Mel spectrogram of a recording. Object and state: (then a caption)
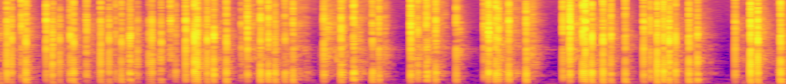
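Cardboard box tapped with fingertips. Fingertips and nails tap repeatedly on the top of a medium-size printed cardboard retail box for a SNES Classic Mini lying flat on a table. The taps come in fast, crackly bursts of short, dry clicks with a hollow papery body in the midrange and a bright edge, each dying away almost instantly.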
